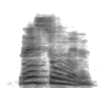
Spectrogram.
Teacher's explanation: tiene mayor carga de voz en la penúltima sílaba. Y esto es una palabra llana.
